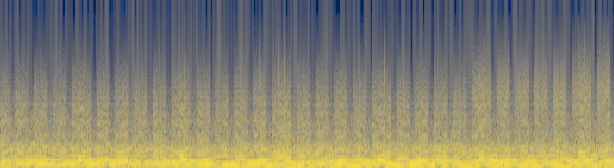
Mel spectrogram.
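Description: Synthesizer jam on a Behringer Neutron analog synth with an UNO Synth: a loud, steady low drone under a pulsing note pattern of about four pulses a second.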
